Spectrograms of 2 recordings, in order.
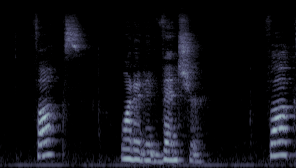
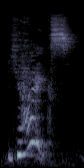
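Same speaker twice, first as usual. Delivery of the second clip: higher startled yelp; frightened cry; 8 semitones higher than usual. A narrator's reading. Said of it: "cried Froggy".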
